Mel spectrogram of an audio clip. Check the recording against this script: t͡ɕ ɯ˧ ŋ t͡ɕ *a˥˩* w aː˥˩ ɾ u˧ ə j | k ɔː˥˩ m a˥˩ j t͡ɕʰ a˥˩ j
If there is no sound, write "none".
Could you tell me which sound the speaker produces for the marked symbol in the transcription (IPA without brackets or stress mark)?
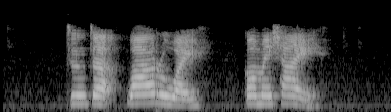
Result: a˨˩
